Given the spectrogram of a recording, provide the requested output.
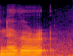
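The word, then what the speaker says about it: Niamh: Her name is Irish and pronounced Neve.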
